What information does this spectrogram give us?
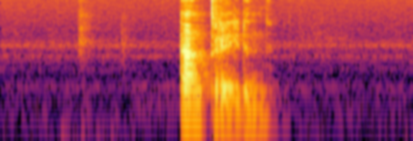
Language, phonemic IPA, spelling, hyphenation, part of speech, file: Dutch, /ˈaːntreːdə(n)/, aantreden, aan‧tre‧den, verb, Nl-aantreden.ogg
- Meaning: 1. to fall in (get into position) 2. to accept, to join (a position of office)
